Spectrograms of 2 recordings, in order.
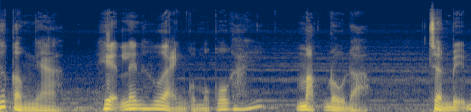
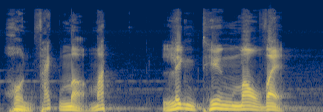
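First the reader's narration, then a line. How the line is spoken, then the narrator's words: Chanting shout. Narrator (Vietnamese): Bác cổ miệng quát lên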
